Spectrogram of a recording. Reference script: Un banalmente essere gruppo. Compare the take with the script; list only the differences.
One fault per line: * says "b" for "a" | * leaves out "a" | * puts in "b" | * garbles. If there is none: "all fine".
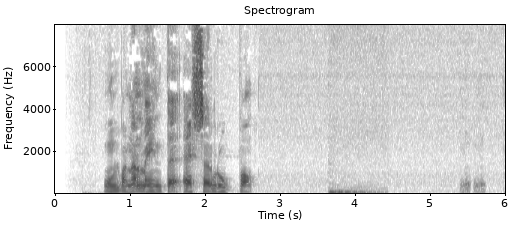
all fine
